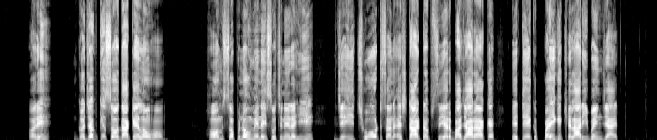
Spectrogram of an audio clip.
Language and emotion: Maithili, surprised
